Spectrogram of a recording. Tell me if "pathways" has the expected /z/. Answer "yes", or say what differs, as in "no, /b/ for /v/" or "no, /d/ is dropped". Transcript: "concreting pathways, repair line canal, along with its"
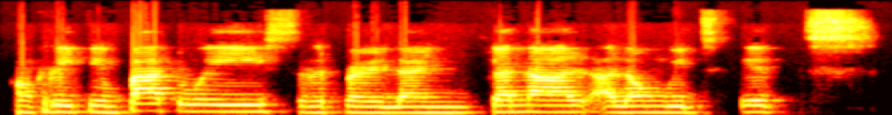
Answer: no, /s/ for /z/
